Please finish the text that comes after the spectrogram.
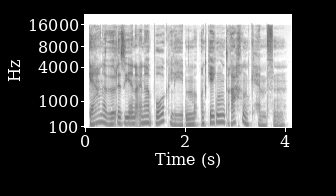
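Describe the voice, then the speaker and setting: A woman's voice: fairly low pitch, animated, a little slow, gravelly, darkish tone, no echo, clean studio sound. A woman reads simple scripted stories for language learners in careful, separated phrases. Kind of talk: scripted storytelling narration for learners.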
